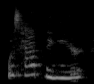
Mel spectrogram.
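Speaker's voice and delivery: soft, high, puzzled asking; confused whisper-quiet. Retold or imitated. Vlogger retelling her own confusion, soft and high. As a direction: murmur in bewilderment. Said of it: "I was like".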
